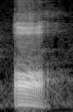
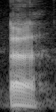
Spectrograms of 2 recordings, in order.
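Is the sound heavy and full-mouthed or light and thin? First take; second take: heavy; light. First: The sound is heavy, said with a full mouth. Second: The sound is light, said with a thin mouth. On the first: The speaker calls it wrong. "the common mistake ... with the attribute of full mouth by saying ah" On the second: The speaker calls it right. "but it is a"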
